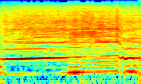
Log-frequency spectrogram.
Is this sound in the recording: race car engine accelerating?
yes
